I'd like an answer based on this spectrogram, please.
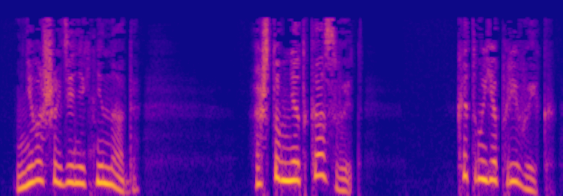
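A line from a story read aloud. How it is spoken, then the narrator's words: Shaky voice. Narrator (Russian): сказал дрогнувшим голосом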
